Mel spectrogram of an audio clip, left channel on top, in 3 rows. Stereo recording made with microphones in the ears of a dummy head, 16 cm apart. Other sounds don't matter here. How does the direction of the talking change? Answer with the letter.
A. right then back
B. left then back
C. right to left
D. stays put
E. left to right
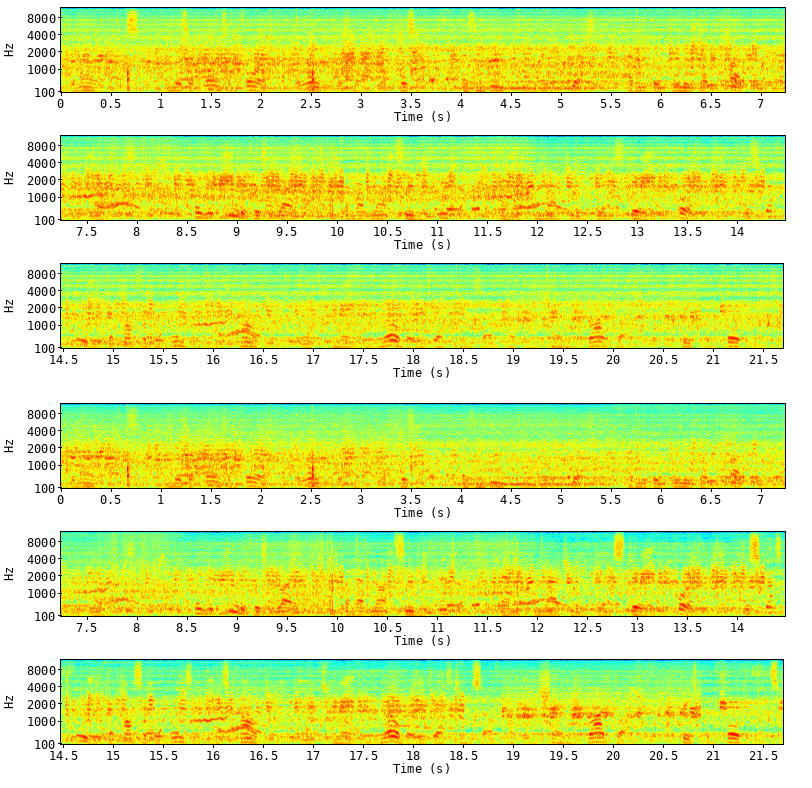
E.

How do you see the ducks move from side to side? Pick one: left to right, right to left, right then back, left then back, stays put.
left then back.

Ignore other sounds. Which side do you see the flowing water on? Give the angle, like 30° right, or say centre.
40° left.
